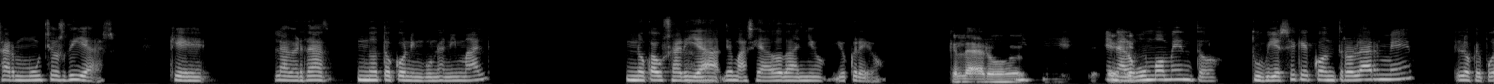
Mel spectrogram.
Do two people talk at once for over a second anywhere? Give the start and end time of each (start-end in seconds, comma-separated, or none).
none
